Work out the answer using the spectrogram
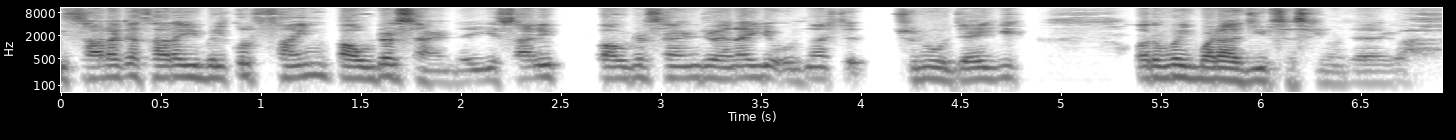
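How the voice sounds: The sound is dry and close, with no echo. The pace is fairly quick and the tone slightly mellow. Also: man, fairly high pitch for a man, ordinary pitch variation.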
